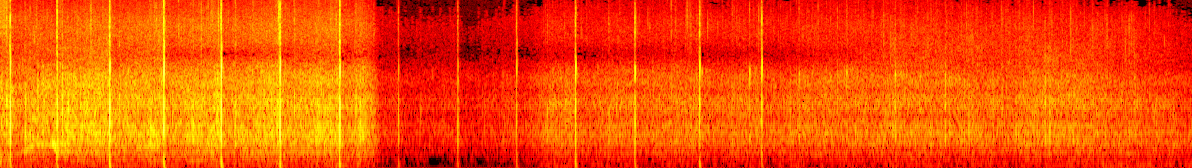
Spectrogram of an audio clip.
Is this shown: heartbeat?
no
